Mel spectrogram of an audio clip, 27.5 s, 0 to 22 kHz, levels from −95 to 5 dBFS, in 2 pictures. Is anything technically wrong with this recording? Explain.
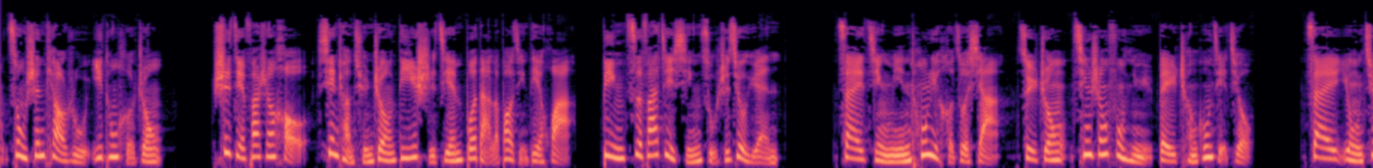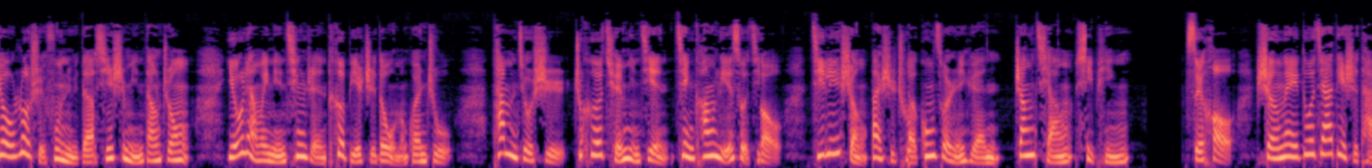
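Yes. Six brief glitches break up the second half, at 14.64–14.67, 16.97–17.00, 19.53–19.56, 21.30–21.33, 22.79–22.82 and 24.57–24.60 s. Each is about 30 ms, where the audio jumps ahead. The likely cause is a broken MP3 bit reservoir. Dropped frames of about 26 ms leave the following frame reading back into the wrong data.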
